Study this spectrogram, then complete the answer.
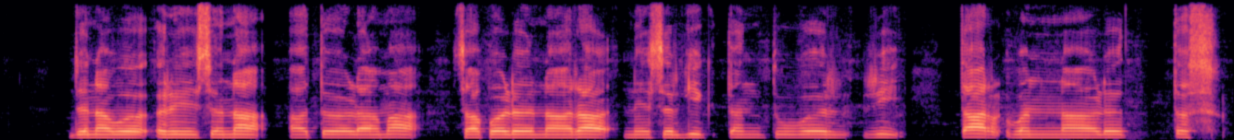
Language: Marathi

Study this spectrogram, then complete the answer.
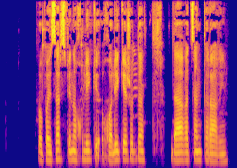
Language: Pashto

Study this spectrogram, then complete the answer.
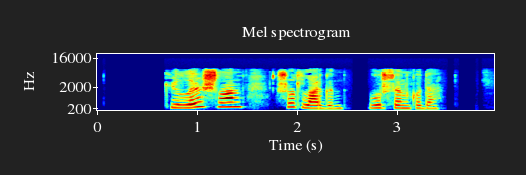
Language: Mari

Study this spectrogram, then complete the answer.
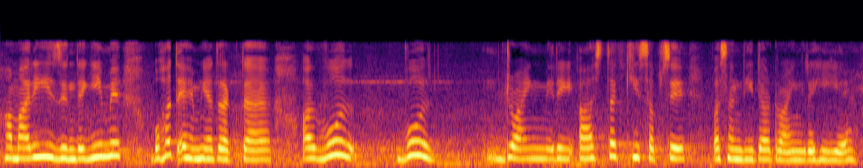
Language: Urdu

